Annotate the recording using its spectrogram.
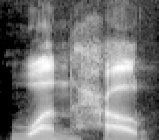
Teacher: نون ساکن ہے اور نون ساکن کے بعد جو ہے وہ حا آ گیا ہے، تو یہاں پر بھی ہم غنہ نہیں کریں گے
